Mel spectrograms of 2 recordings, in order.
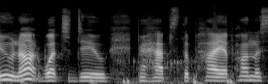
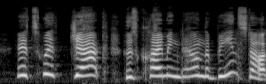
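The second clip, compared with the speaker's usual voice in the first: very high, squeaky little mouse voice; 14 semitones higher, 5 dB louder than usual. The mice answer the roaring giant about Jack on the beanstalk, in a squeaking mouse voice. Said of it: "squeaked the mice".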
